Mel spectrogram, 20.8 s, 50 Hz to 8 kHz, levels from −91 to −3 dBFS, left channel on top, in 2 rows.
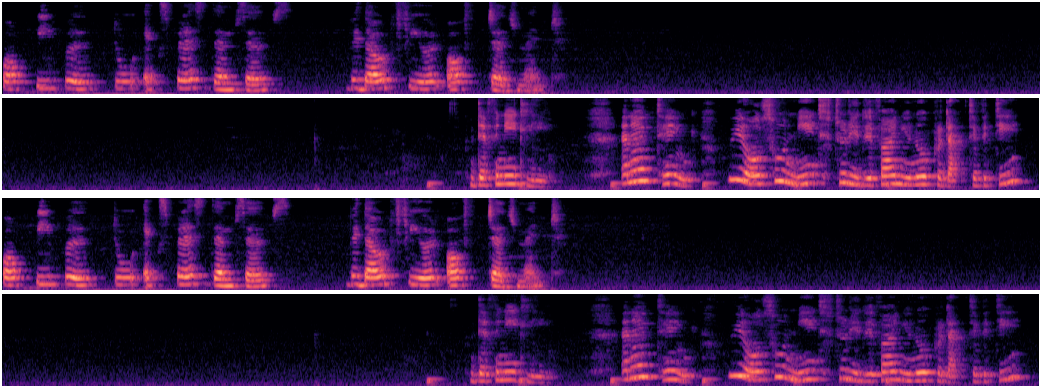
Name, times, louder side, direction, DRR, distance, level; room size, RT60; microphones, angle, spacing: voice 1, 0.0-2.8 3.4-5.6, right 4 dB, 55° right, 0.4 m, -31 dB
sound 1, 14.6-14.8 15.5-15.7 16.5-16.6 17.4-17.5 18.3-18.4 19.2-19.4, right 1 dB, 85° right, 0.8 m, -44 dB
voice 2, 15.1-15.9 16.3-17.3 17.6-20.5, left 3 dB, 65° left, 0.4 m, -31 dB
2.3 x 2.2 x 2.7 m
head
